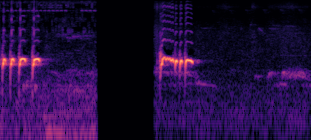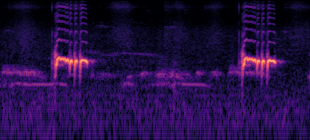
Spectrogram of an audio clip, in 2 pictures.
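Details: Local zebra dove song used as a lure to make other doves answer. Four phrases about three seconds apart, each of quick clipped notes running into a rolling, bubbling coo, with a soft rumbling noise at the start.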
